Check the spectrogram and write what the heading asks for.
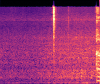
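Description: Steady low background hum with hiss in a pause between words, with one short click about a second in.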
